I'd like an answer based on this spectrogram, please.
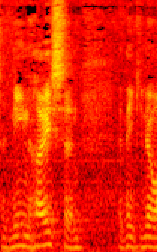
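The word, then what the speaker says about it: Nhuis: N-H-U-I-S, and it's pronounced Neen Heiss, and I think you know I'm the sheriff of Fernando County.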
